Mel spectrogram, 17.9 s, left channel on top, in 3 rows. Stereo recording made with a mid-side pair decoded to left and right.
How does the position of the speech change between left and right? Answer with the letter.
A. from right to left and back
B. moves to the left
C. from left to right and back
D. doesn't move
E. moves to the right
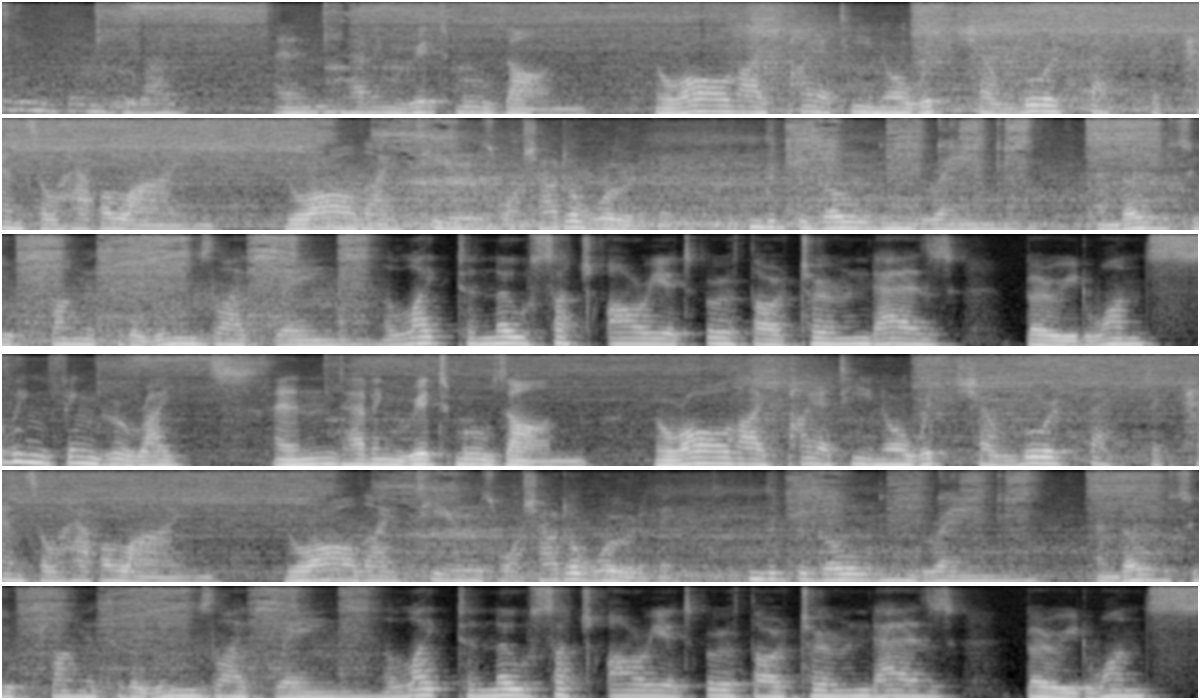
B.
